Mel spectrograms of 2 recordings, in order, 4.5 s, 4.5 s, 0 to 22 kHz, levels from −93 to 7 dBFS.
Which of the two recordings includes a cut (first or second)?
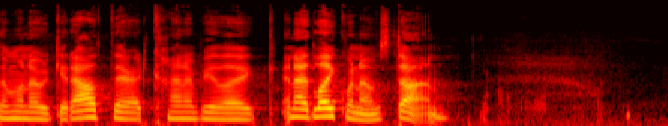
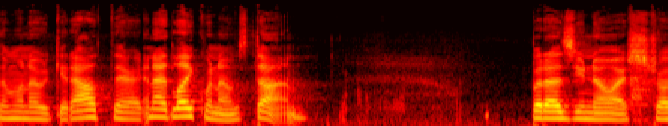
second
